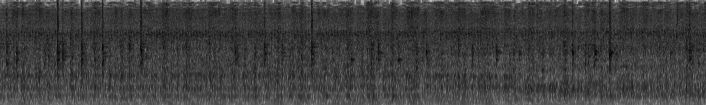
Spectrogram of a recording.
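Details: Irregular sharp knocks and rattles over a steady engine drone. Owner asks what the knocks are and whether the drive shafts could be bent. Cause suspected, not confirmed.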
